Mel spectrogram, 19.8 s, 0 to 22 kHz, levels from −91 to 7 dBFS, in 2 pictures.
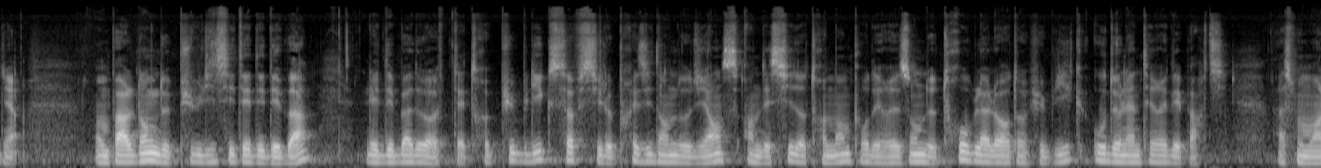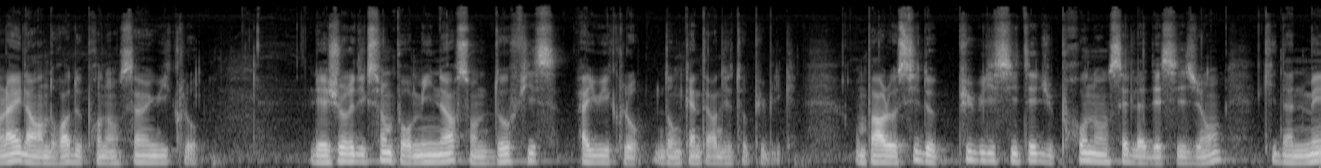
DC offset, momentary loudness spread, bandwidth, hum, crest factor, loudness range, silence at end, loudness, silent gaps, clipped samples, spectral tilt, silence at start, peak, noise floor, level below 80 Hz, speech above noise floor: under 0.1%; 12 LU; 19 kHz; none; 22 dB; 2 LU; 0 s; -23 LUFS; none; under 0.1%; -5 dB/octave; 0 s; -2 dBFS; -49 dBFS; -64 dBFS; 26 dB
